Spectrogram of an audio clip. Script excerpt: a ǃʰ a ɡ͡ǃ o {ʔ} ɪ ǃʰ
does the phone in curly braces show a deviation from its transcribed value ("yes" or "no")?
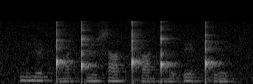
no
